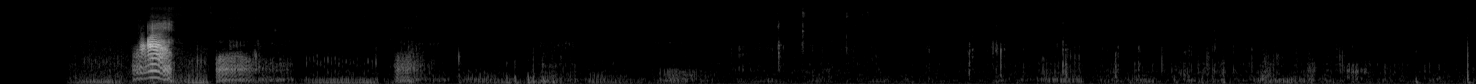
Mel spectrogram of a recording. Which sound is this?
cat-waking-ritual
Senior Totrie cat waking up to owner and cleaning herself
cat, cat-cleaning-self, cat-purring, cat-waking-up, purring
